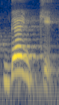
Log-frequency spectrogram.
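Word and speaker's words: でんき: Từ này chúng ta đọc là đèn kỳ.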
